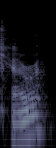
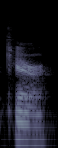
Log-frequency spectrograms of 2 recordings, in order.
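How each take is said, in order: First: The name is said in an English accent. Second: The name is said in a Canadian accent. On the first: "if you say it in an English accent, it's just Cara" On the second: "because she's Canadian, so Cara"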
